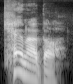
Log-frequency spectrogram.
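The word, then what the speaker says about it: Canada: 카나다인데 실제로 영어에서는 이렇게 캐나다라고 합니다. 캐나다.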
